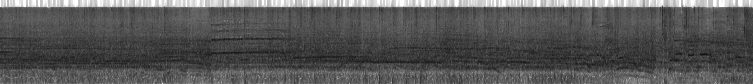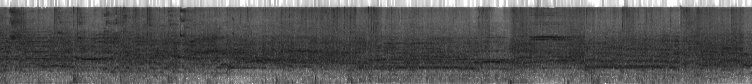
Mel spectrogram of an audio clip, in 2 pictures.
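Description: Live basketball game sound: a ball bouncing on a hardwood gym floor, with players and spectators calling out and talking throughout.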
